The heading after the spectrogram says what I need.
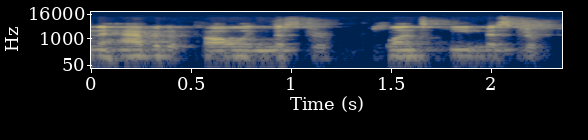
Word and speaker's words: Pluntke: Pluntke Mr. Plunkett, but his name is P-U-L-N-T-K-E. So it's not Plunkett, it's Pluntke. Is it?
